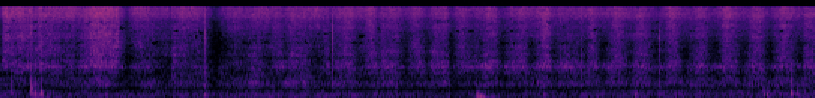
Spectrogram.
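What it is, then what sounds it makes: Aluminium laptop lid scratched with fingernails. Both hands scratch the back of an aluminium MacBook display lid, by the Apple logo, with short fingernails. A quiet, steady rubbing and scratching hiss runs throughout, broken by four soft, low knocks.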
